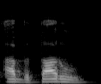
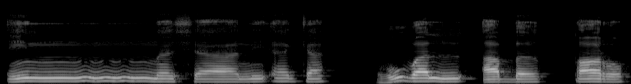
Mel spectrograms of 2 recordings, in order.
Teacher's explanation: ان شانئک هو الابتر، اصل میں تو ہے نا ابتارو، لیکن چونکہ یہاں وقف کرتے ہیں آیت ختم ہو جاتی ہے تو آخر میں جو را ہے اس پر جو پیش ہے اس کو نہیں پڑھا جاتا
